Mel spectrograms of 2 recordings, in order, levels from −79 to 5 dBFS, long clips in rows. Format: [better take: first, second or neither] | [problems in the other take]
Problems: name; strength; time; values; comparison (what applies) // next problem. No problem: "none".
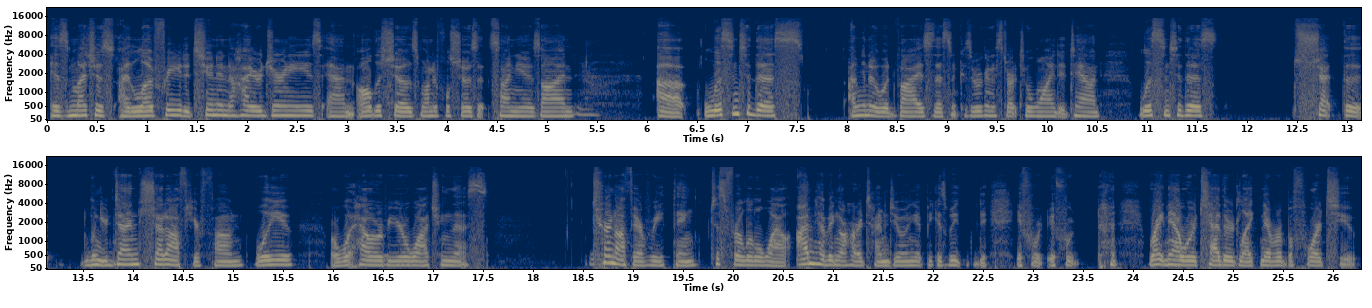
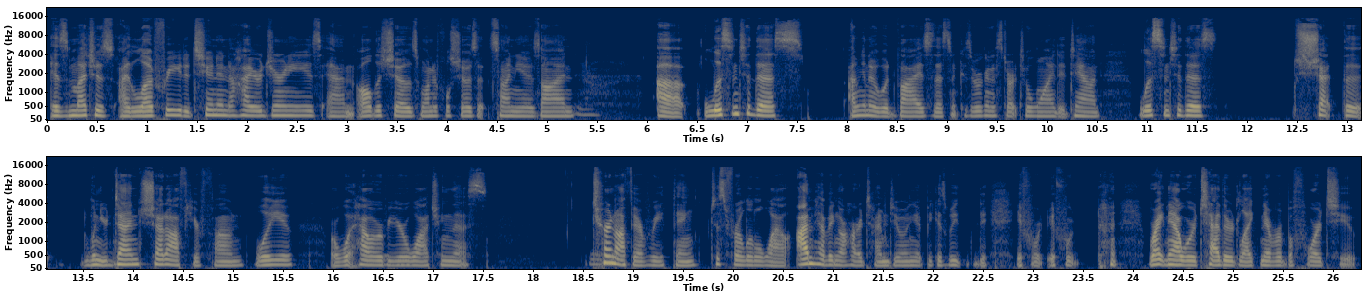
second | distortion; heavy; 7 dB below the speech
